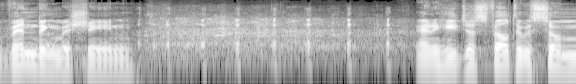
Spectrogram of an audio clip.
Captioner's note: audience laughing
